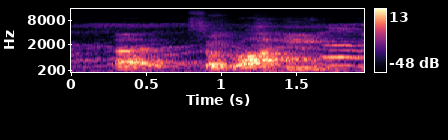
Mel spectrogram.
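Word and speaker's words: Sarai: But we know that when Abram is 85 years old, Sarahi is how you would pronounce this, according to the dictionaries.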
